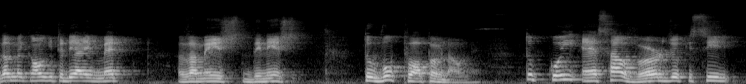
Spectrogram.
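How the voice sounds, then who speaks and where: A man with an Indian accent teaching English grammar, explaining slowly and drawing words out. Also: a little high. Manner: slow, deliberate explanation with words drawn out. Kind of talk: classroom-style explanation. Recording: echoey room.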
